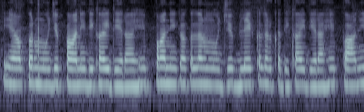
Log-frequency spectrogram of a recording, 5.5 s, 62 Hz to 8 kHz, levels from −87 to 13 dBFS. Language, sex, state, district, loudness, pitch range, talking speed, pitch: Hindi, female, Chandigarh, Chandigarh, -20 LUFS, 205-215 Hz, 220 wpm, 210 Hz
